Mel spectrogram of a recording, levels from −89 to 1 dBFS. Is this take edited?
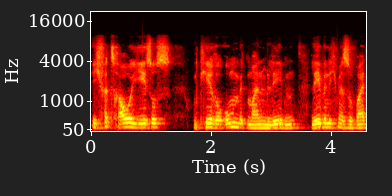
no; 0 cuts

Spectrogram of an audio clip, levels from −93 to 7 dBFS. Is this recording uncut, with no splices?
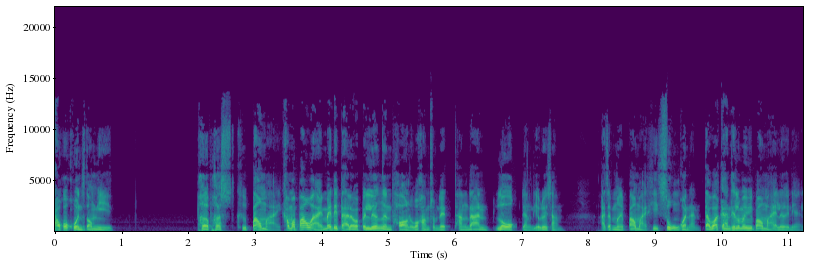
no; 4 cuts; at 5.9 s, 6.6 s, 6.9 s, 9.7 s

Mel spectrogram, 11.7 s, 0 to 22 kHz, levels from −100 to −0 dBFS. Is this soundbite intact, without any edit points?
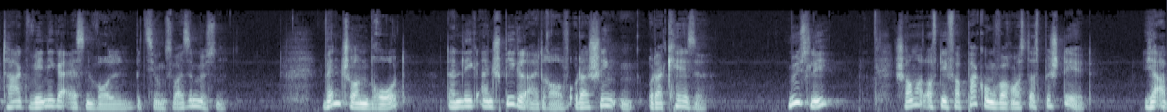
yes; 0 cuts

